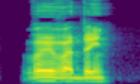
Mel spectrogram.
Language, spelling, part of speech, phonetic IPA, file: Russian, выводы, noun, [ˈvɨvədɨ], Ru-выводы.ogg
- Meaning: nominative/accusative plural of вы́вод (vývod)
